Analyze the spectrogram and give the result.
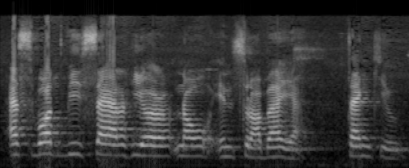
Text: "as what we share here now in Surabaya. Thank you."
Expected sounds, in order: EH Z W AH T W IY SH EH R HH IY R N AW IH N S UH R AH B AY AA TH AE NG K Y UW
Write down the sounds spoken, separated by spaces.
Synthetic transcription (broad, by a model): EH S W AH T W IY S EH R HH IY R N AW IH N S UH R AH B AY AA T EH NG K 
